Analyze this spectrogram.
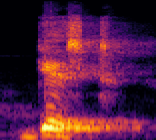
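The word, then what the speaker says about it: guest: silent होतो तर त्याच्यानंतर सेकंड एक्झाम्पल आहे गेस्ट आता गेस्ट या शब्दाचे वाचन करत असताना यातील य हा जो लेटर आहे तो सायलेंट होणार आहे कारण आपला नियम काय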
